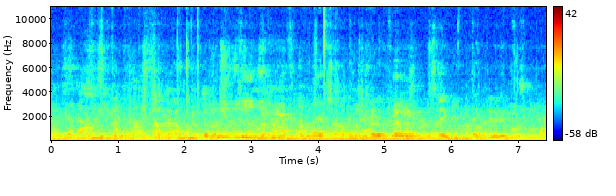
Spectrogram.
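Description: Another middle-aged man answers in a conversational voice.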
